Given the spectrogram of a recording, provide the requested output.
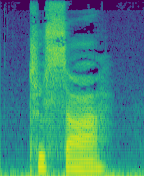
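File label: "to saw", English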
